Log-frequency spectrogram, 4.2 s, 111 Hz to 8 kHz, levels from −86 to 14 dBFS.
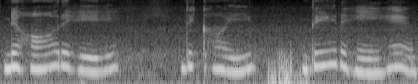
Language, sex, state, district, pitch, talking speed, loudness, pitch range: Hindi, male, Punjab, Kapurthala, 245 Hz, 85 wpm, -15 LUFS, 225-270 Hz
